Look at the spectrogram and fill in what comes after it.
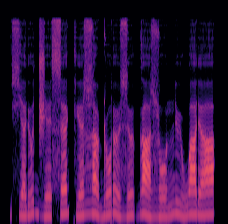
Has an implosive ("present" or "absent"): absent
